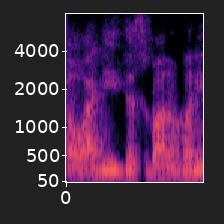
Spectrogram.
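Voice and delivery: plain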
